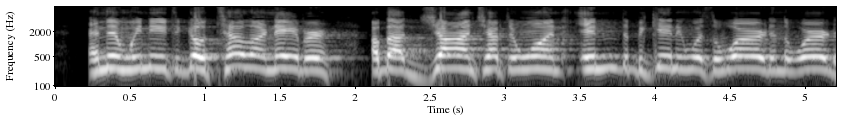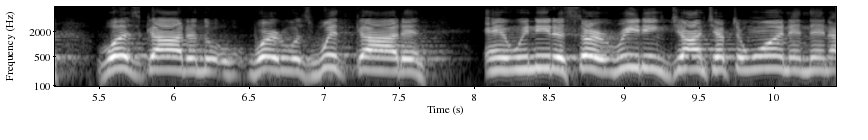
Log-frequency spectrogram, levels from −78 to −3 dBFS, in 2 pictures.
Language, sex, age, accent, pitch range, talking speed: English, male, 40-59, American, 160-250 Hz, 240 wpm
